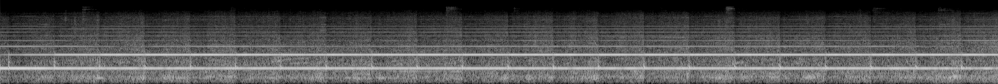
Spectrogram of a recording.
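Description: Level-crossing warning alarm sounding one steady, unbroken electronic tone while an electric commuter train runs past over the crossing.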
